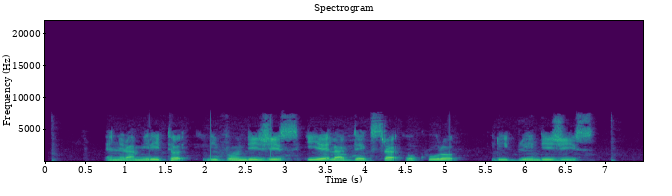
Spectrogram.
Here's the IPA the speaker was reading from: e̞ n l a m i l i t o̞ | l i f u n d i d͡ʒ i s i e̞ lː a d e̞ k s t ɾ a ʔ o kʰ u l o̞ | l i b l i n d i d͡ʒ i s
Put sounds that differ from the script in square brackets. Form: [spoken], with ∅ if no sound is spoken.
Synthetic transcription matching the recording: e̞ n l a m i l i t o̞ | l i [v] u n d i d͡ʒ i s i e̞ [l] a d e̞ k s t ɾ a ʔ o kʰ u l o̞ | l i b l i n d i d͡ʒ i s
